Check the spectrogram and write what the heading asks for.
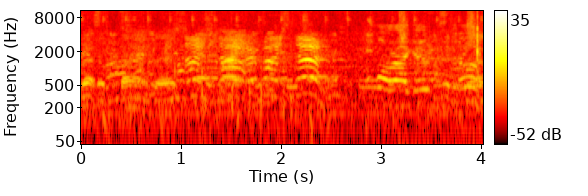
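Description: Raised voices of softball players calling out across the field, strongest in the middle of the stretch, with a single sharp knock right at the end.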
